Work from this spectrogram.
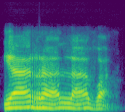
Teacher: श्वास अवरोध बहुत कम होता है। जब अंतस्थ व्यंजन को बोलते हैं तो श्वास जो निकलेगा उसमें अवरोध बहुत कम उत्पन्न होगा।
